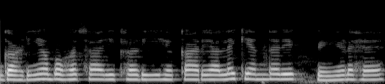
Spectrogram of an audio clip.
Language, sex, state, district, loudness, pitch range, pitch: Hindi, female, Bihar, West Champaran, -17 LUFS, 220-235 Hz, 225 Hz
